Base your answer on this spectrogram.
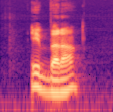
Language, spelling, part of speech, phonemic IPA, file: Arabic, إبرة, noun, /ʔib.ra/, Ar-إبرة.ogg
- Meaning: needle (all senses)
